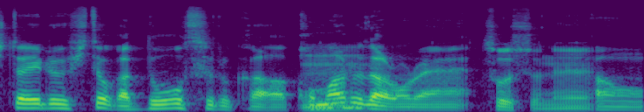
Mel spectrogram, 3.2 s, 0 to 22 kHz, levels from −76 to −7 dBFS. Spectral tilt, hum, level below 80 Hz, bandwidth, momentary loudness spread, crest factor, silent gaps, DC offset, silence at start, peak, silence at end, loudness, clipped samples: -5.5 dB/octave; none; -60 dBFS; 17.5 kHz; 9 LU; 18 dB; none; under 0.1%; 0 s; -8 dBFS; 0 s; -25 LUFS; under 0.1%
